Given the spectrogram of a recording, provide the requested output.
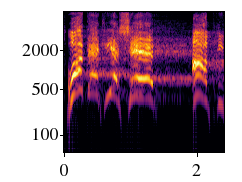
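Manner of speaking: high, loud pointing cry; rousing preacher's shout; excited shout. Acted. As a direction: call out as if seeing the lion. Preaching at full force.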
